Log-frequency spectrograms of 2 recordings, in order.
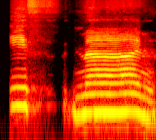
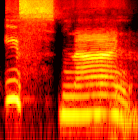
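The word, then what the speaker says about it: اثنان: Huruf th yang bergaris bawah. Bukannya isnan. Salah ya. Isnan salah ya. Yang betul ialah isnan. Ha nampak huruf sa bunyi hurufnya antara hujung lidah kita dengan hujung gigi atas. If bila awak letak jari tangan depan mulut masing-masing ada angin keluar.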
